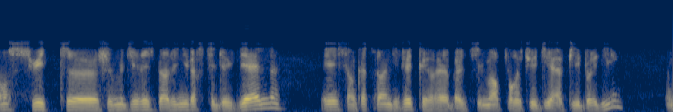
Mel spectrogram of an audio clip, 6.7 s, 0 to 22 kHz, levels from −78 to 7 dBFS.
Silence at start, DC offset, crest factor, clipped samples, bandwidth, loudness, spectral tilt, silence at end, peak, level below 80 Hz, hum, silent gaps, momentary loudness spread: 0 s; under 0.1%; 20 dB; under 0.1%; 4.9 kHz; -22 LUFS; -8 dB/octave; 0 s; -4 dBFS; -58 dBFS; none; none; 10 LU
